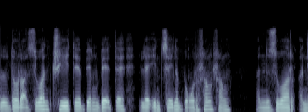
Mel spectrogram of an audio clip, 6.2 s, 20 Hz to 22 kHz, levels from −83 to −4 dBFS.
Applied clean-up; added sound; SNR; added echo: none; none; none; none.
